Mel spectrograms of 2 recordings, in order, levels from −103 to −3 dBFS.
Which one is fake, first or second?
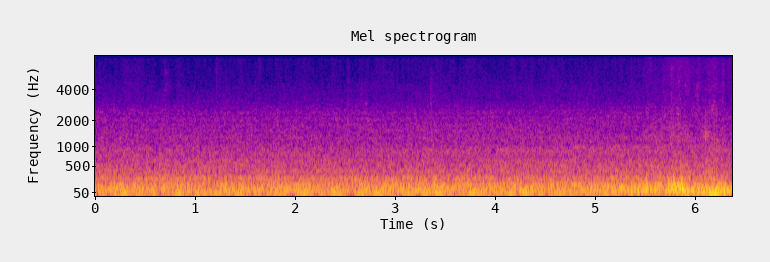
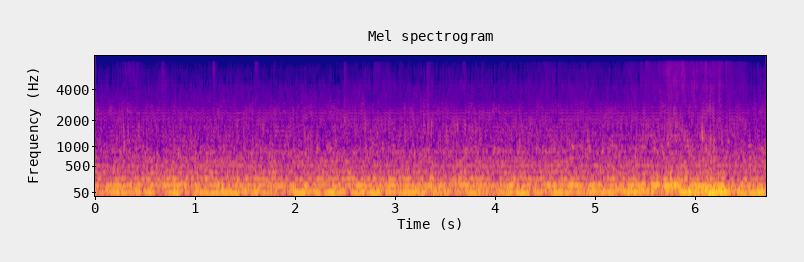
second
